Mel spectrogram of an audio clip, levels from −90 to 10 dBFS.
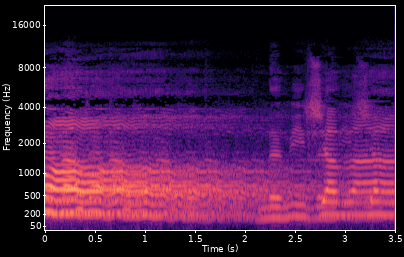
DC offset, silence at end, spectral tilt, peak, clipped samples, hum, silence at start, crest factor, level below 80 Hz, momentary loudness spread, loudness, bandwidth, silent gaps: under 0.1%; 0 s; -6 dB/octave; 0 dBFS; under 0.1%; none; 0 s; 18 dB; -70 dBFS; 15 LU; -20 LUFS; 11 kHz; none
